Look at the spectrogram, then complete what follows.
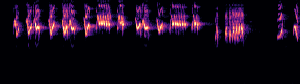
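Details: Long-tailed shrike in full song, played to prompt silent shrikes to sing again: a rapid chattering run of high, buzzy, clipped notes, densely packed for about two seconds, then a short harsh burst and two sharp chips.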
